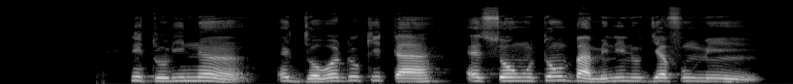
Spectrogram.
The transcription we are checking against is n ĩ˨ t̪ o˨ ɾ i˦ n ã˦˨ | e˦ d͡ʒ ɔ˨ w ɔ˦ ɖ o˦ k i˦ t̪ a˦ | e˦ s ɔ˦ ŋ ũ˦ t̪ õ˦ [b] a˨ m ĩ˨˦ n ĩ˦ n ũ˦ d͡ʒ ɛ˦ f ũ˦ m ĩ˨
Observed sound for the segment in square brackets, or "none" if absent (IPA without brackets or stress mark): b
